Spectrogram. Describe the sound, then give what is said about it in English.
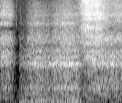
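A voice imitates a masked killer's heavy, raspy breathing: a short hiss, a brief catch, then one long, harsh breath dragged out, with no words spoken. “Whenever he's close by, it ramps up the tension by having him breathing heavily, and you can kind of like feel his presence nearby just through the audio track.”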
